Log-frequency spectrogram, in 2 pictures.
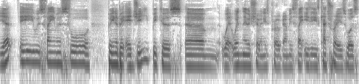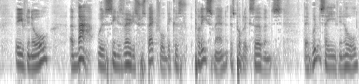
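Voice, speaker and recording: Ordinary pitch variation marks this man's speech, delivered with an English accent. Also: medium pitch for a man, moderate pace. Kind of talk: comedic podcast chat.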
